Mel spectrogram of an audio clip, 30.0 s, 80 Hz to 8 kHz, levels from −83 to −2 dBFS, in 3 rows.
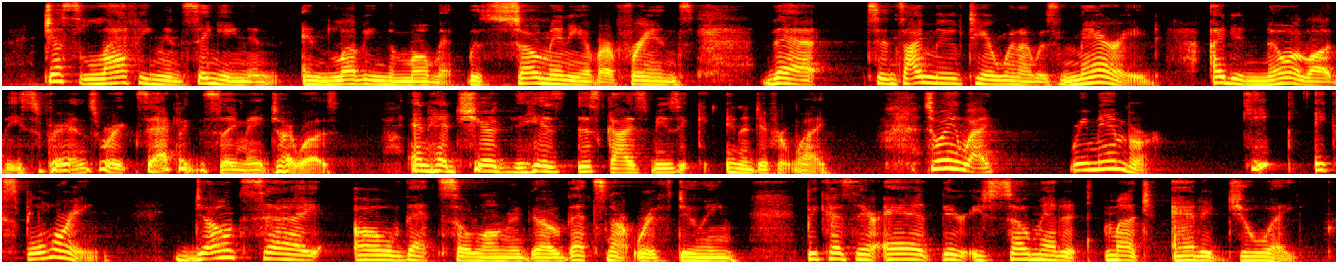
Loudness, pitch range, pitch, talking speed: -21 LUFS, 135-195 Hz, 160 Hz, 145 wpm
